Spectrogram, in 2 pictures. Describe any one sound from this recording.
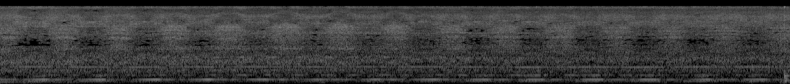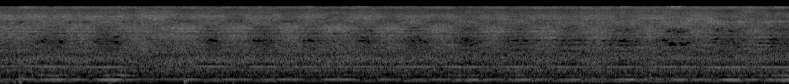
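An angle grinder with a flap disc whines as it grinds across a steel blade.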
